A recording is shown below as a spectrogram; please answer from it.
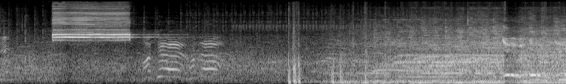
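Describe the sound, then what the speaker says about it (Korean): At the ceremonial kickoff of a football match, a referee's whistle gives one long, loud, piercing blast. Voices follow, then a sharp bang and a swelling wash of crowd noise. "시축은 오늘 경기 중심에 휘슬 소리와 함께 출발하겠습니다."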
